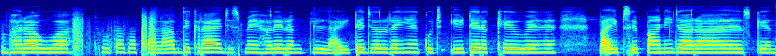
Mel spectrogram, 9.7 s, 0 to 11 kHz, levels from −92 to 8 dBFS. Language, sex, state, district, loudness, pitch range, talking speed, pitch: Hindi, female, Uttar Pradesh, Jalaun, -27 LUFS, 220-230 Hz, 180 wpm, 225 Hz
